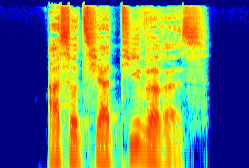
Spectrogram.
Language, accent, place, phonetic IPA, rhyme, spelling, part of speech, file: German, Germany, Berlin, [asot͡si̯aˈtiːvəʁəs], -iːvəʁəs, assoziativeres, adjective, De-assoziativeres.ogg
- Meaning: strong/mixed nominative/accusative neuter singular comparative degree of assoziativ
